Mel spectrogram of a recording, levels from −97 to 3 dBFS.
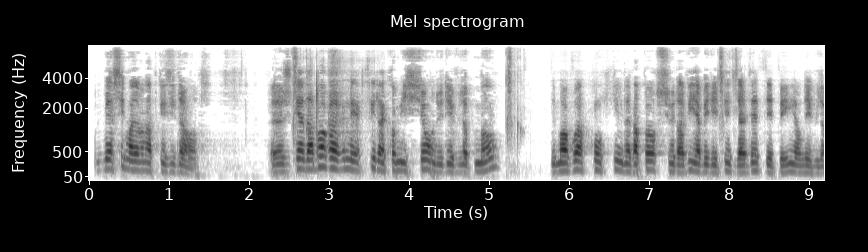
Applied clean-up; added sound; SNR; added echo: neural mask model DeepFilterNet 3.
